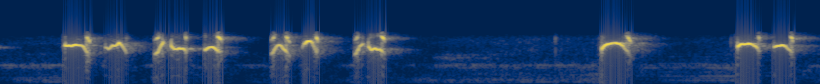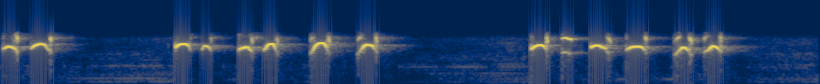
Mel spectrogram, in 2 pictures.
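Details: Cockatiel kept as a pet, singing phrases of three to five twisting whistles separated by short pauses, with soft low background tones.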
